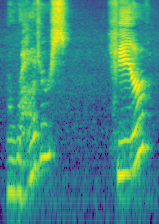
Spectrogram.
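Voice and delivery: a startled soldier hearing raiders are near; alarmed. Acted. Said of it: "Pincus said with alarm".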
